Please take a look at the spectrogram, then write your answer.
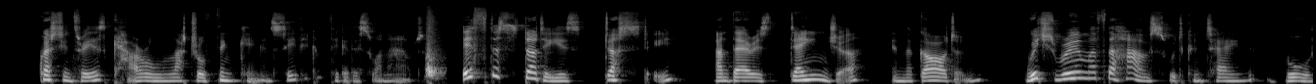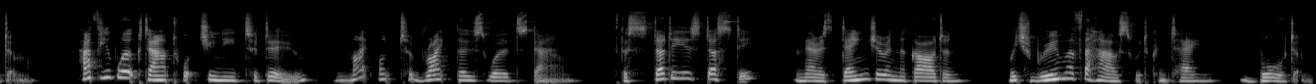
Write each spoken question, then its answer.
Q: If the study is dusty and there is danger in the garden, which room of the house would contain boredom?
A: And the answer is bedroom, as this question is all about anagrams.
